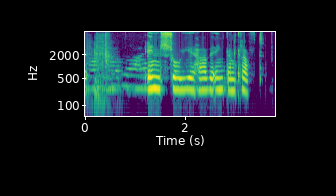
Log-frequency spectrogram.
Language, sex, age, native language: Icelandic, male, 10, Icelandic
